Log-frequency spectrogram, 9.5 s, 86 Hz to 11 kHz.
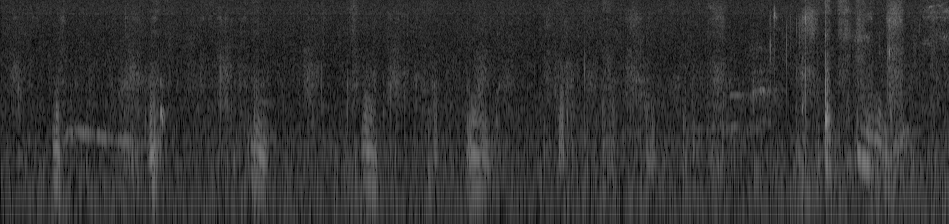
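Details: Five blenheim Cavalier King Charles Spaniel puppies born at New Year, penned indoors with mother Paris in late January 2023; drawn-out thin whines and short yelps come every second or so, separated by quiet rustling.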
